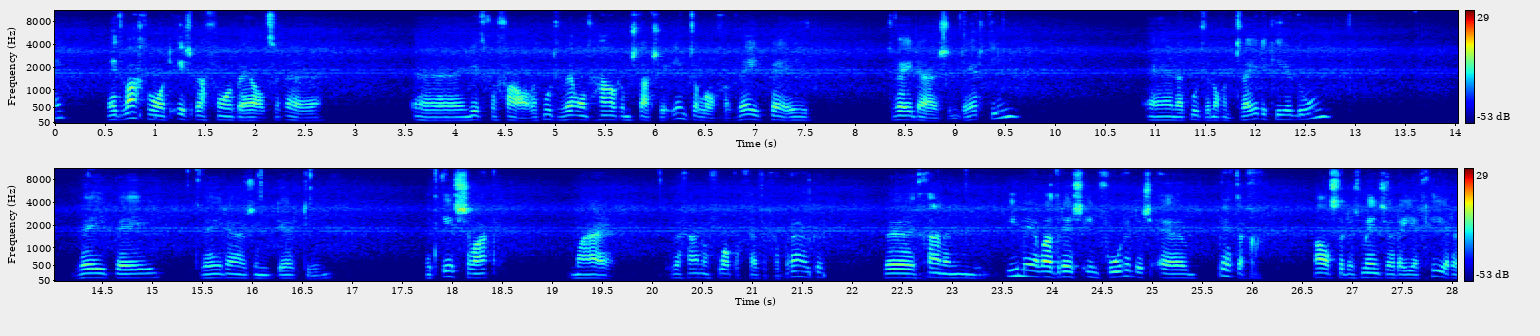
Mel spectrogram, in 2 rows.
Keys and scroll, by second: 22.1-25.0 typing, 26.9 typing.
